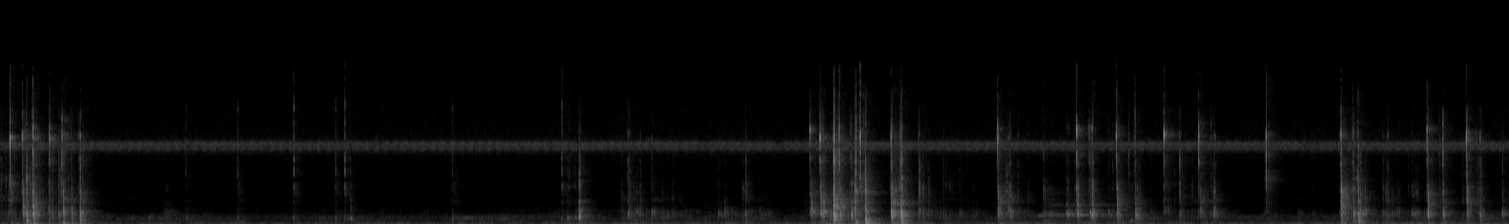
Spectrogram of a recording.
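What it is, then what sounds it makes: Plastic mechanical keyboard. Fingertips tap sparse keystrokes on the plastic keycaps of a full-size RGB mechanical gaming keyboard, giving short, dry clicks. The clicks come in quick bursts at the start, around the middle and near the end, with quieter scattered taps in between. A steady high whine sits underneath throughout.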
